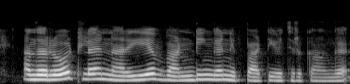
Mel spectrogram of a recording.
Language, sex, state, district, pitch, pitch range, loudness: Tamil, female, Tamil Nadu, Nilgiris, 205 Hz, 175-230 Hz, -14 LUFS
